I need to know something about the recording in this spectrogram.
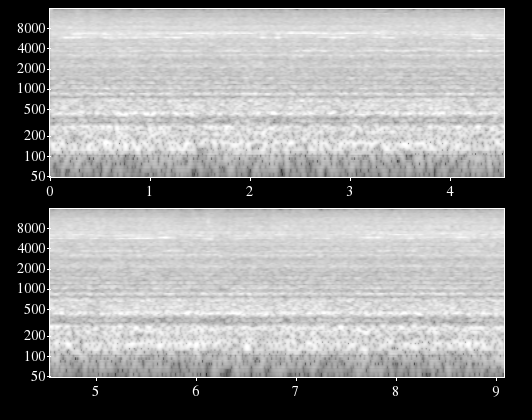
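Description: Wind rushes steadily past a glider in flight.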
